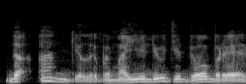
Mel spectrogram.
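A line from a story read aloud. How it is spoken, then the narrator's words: Mother pleading. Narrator (Russian): опять взмолилась мать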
